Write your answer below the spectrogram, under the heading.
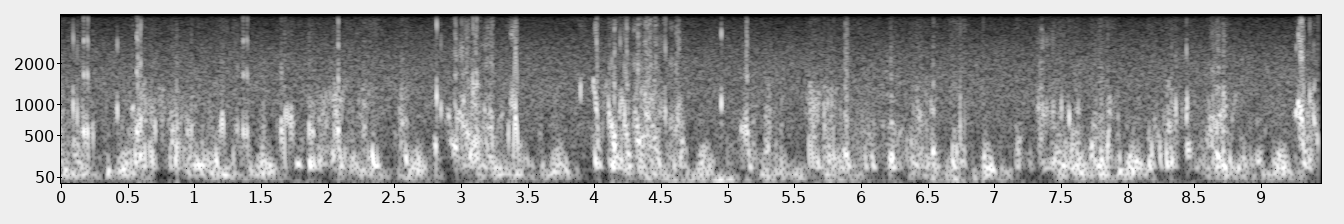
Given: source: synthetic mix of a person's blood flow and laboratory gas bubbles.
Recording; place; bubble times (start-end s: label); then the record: Doppler ultrasound of blood flow; precordium
0.00-0.31 s: bubbles
0.41-1.46 s: bubbles
1.64-2.45 s: bubbles
2.50-2.65 s: bubbles
2.79-3.60 s: bubbles
3.88-4.74 s: bubbles
4.93-5.02 s: bubbles
5.09-5.24 s: bubbles
5.59-6.62 s: bubbles
6.67-6.84 s: bubbles
7.16-7.95 s: bubbles
8.15-9.09 s: bubbles
9.25-9.46 s: bubbles
From the record:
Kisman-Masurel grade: 444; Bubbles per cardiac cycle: continuous sound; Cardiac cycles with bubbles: 100%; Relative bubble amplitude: maximal (0.775 to 0.999); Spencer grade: 4 (maximum detectable bubble signal sounding continuously throughout systole and diastole of every cardiac period, and overriding the amplitude of the normal cardiac signals); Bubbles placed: only in the low amplitude regions of the cardiac cycle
